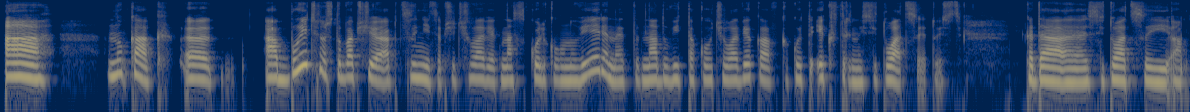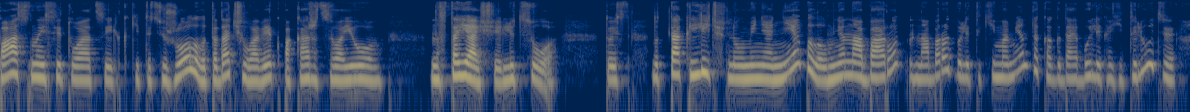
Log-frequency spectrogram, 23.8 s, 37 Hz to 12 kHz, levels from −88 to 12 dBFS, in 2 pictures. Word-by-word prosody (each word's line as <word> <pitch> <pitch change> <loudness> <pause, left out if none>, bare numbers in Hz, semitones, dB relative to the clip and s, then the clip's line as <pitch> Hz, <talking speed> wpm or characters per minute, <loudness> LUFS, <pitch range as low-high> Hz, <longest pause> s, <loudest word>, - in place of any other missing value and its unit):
А, 225 -4 +9 0.6
ну 245 +3 0
как, - - +1 0.2
э, 205 -3 +3 0.5
обычно, 280 - +4
чтобы 230 -2 -6
вообще 225 -1 -1
оценить 200 +1 -2
вообще 175 +3 -13
человека, 200 -2 -6
насколько 190 +1 -5
он 190 0 -2
уверен, 230 - -1
это 180 +2 -10
надо 195 0 -2
увидеть 200 +1 -6
такого 195 0 -7
человека 195 0 -4
в - - -46
какой-то 200 +1 -8
экстренной 200 -5 -5
ситуации. 190 -1 -3
То - - -17
есть, - - -17 0.6
когда 180 -3 +3
ситуации 185 -1 -1
опасные, 225 +5 +3
ситуации 195 -3 -3
или 180 - -12
какие-то 190 -1 -11
тяжёлые, 215 - +2
вот 180 - 0
тогда 220 +6 +2
человек 215 -2 -1
покажет 195 0 -2
своё 195 -1 +1 0.5
настоящее 195 -3 +5
лицо. 195 -4 -2 0.5
То 195 - -3
есть 195 0 -6 0.2
вот 215 -1 -6
так 255 +1 +4
лично 255 -5 +2
у - - +3
меня 205 0 +4
не 230 - +2
было. 320 - +1
У - - -1
меня 215 +5 +2
наоборот 230 - +1
наоборот 215 +10 -4
были 230 -3 -4
такие 215 +1 -8
моменты, 315 - -4
когда 205 -3 -7
были 225 +2 -4
какие-то 200 0 -9
люди, 300 - -2
205 Hz, 145 wpm, -29 LUFS, 190-225 Hz, 0.6 s, А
